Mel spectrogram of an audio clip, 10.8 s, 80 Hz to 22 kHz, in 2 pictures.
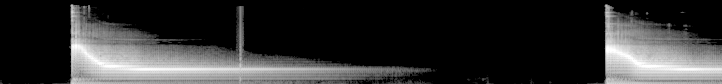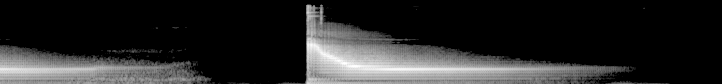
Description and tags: Mouth harp 2 - down
A mouth harp (often referred to as a "jew's harp") tuned to C#.
Recorded with a RØDE NT-2A.
foley, formant, formants, harp, instrument, jewsharp, mouth, Mouthharp, traditional, tune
